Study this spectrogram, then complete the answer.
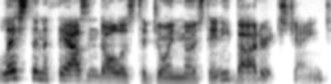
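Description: At a moderate pace, a man with an Australian accent and a bright, sharp tone speaks over a quiet background. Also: dry, close sound with no echo. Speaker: barter exchange owner. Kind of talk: interview.

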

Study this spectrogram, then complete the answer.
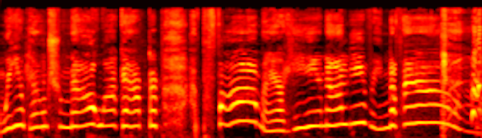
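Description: This put-on character voice is squeaky and extremely high in pitch. It drawls along at a fairly slow pace. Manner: lazy, drawling.

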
